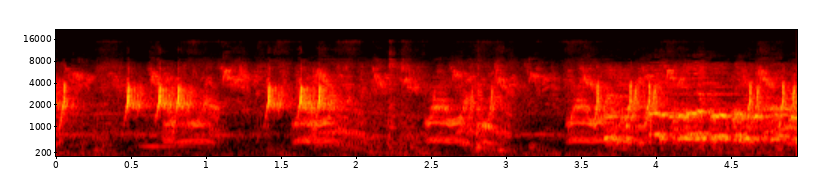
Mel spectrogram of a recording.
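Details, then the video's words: Morning quail calls during hunting season: quick triple-pulsed notes in two clear bursts early on, followed by softer overlapping chirps and warbling bird sounds. "Quails calling for morning hunt seasson | Batair ki awaaz subha k leay | بٹیروں کی آواز صبح کے لیے"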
